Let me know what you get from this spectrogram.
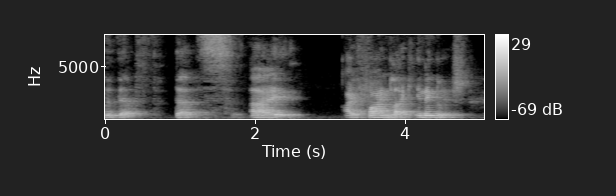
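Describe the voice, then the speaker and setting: High-pitched male speech in a monotone, flat intonation at a very slow pace, with audible room echo. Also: long, frequent pauses. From Switzerland (French-speaking). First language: French. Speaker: poet and cultural studies lecturer. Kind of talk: Q&A discussion after lecture.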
